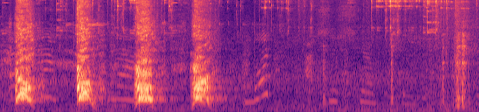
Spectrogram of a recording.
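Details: Pet dog on a grandfather's farm giving four loud, sharp barks about half a second apart, then a quieter stretch of soft yips and small noises.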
